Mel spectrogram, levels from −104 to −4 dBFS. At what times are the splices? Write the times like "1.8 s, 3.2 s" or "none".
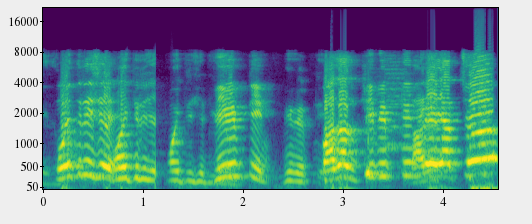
1.2 s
